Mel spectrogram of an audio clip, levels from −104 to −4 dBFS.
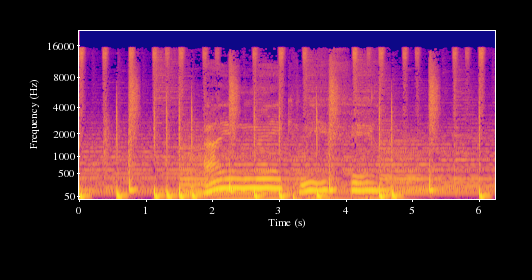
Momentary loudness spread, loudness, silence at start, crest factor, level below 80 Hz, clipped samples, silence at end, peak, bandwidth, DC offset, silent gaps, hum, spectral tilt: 9 LU; -18 LUFS; 0 s; 16 dB; -24 dBFS; under 0.1%; 0 s; 0 dBFS; 15.5 kHz; under 0.1%; none; none; -5.5 dB/octave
